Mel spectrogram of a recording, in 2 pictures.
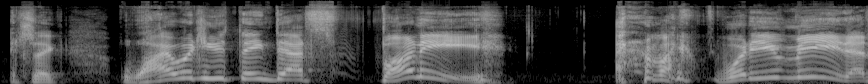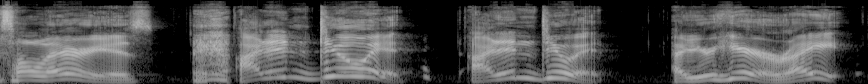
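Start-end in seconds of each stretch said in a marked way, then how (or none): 0.6-2.5 high, drawn-out squeal of protest; exaggerated high-pitched disbelief; mock indignation. Student's indignant reply, acted out. 3.6-8.6 very high-pitched, hammed-up protest; retold excuse, voice pitched way up; mock defensiveness. Acts out his defensive comeback.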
